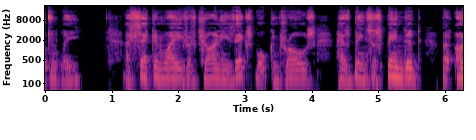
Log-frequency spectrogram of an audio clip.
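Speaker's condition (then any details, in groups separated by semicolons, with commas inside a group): No condition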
